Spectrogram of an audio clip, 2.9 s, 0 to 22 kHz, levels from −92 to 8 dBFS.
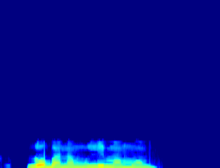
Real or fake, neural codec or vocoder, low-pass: real; none; 3.6 kHz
